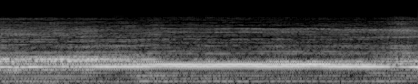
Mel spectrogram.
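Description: A man's long, high-pitched wailing scream, sped up so that it sounds like a siren, rising and falling slightly in pitch with a short break near the end.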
